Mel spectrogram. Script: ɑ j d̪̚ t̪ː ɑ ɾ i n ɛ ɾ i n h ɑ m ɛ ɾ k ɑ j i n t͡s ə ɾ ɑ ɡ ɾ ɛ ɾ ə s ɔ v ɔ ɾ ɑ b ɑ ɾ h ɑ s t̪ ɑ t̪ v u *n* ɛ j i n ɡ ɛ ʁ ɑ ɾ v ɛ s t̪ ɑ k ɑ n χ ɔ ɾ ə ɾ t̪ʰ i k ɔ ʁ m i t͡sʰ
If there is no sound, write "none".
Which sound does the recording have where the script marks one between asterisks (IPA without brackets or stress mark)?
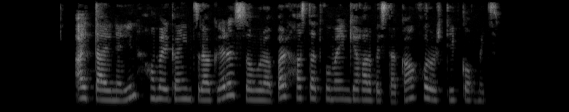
m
